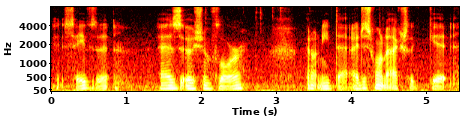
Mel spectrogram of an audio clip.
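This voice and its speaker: A quiet, mumbling man with fairly low pitch, fairly even intonation, a moderate pace, and long, frequent pauses. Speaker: game developer streamer. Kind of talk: live stream chat while coding. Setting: live stream with webcam. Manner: casual, hesitant with fillers.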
